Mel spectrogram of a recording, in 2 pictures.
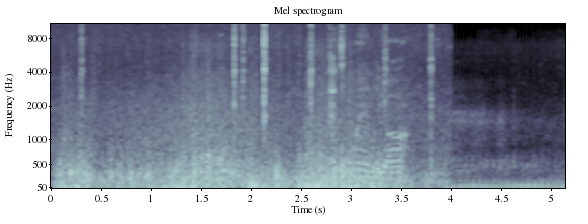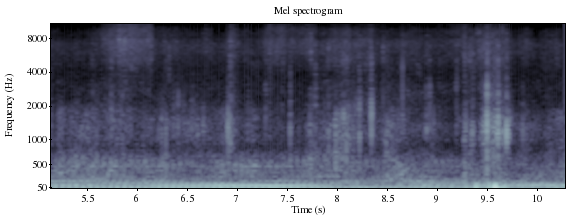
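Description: Wind buffeting the microphone, loud for about four seconds. Then, after a cut, a quieter steady low rumble with scattered light clicks and rustles as a person moves through dry brush.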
